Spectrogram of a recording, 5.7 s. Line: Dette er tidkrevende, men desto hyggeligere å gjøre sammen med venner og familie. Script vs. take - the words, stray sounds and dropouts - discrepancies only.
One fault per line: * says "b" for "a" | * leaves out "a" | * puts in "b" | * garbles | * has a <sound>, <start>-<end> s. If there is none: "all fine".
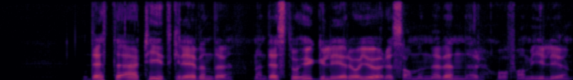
all fine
